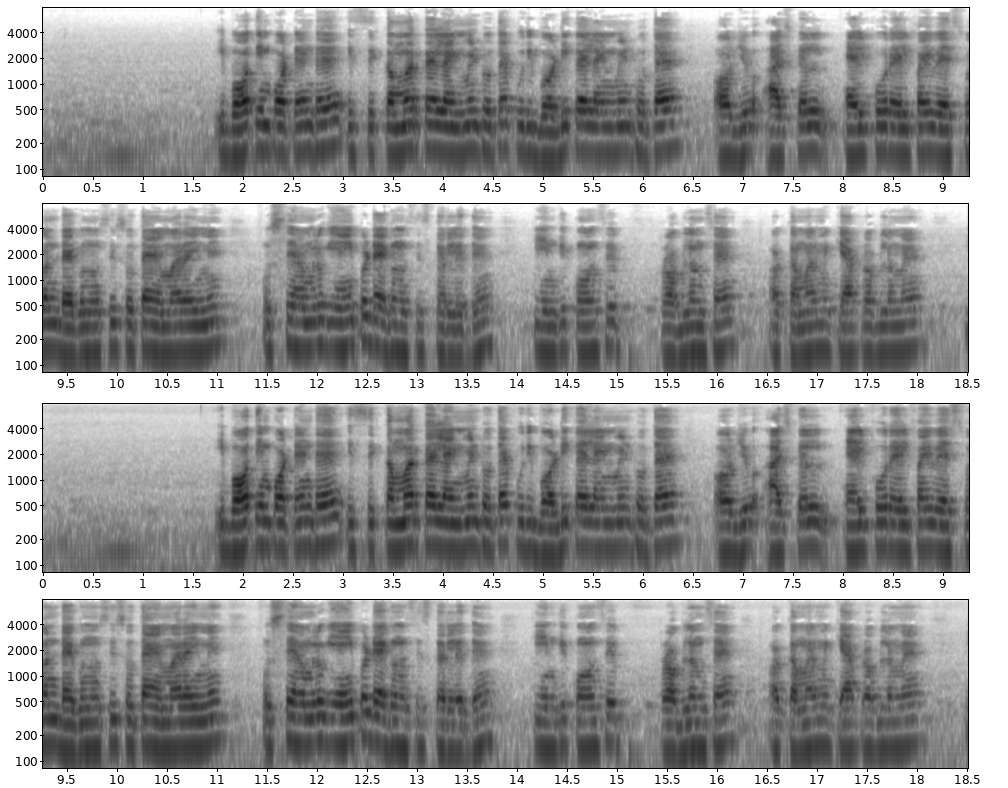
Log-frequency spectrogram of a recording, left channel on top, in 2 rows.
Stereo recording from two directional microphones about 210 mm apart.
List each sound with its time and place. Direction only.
1.7 s speech: 60° right (ahead or behind); by 17.9 s 25° right (ahead or behind)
